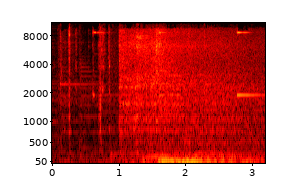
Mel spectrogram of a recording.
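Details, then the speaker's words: 1983 Datsun 280ZX GL coupe, 5-speed manual, 62k miles, one family from new: keys and door chime (ding and boing), short crank, catches at once and settles to an even idle; sounds absolutely perfect, normal start and idle. "sounds absolutely perfect. Little ding and boing in there."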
